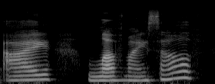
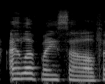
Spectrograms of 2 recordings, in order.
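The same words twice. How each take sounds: First: Slow, sincere, I love myself, landing on myself; mean it, from the inside; heartfelt affirmation after naming every fear; sincere self-love. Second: Breezy, higher, throwaway I love myself; shallow self-love. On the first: Real, not acted. Deep self-love after all fears. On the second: Retold or imitated. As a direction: say it lightly, like a slogan. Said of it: "way more surface level".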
